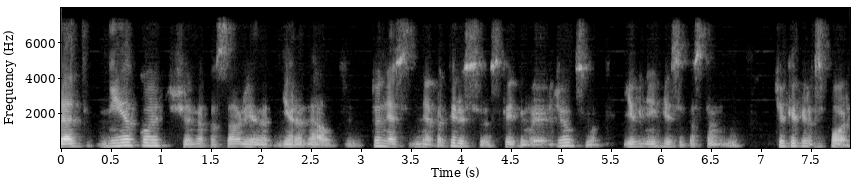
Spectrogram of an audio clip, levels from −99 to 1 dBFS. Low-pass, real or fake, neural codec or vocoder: 7.2 kHz; fake; vocoder, 22.05 kHz, 80 mel bands, HiFi-GAN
